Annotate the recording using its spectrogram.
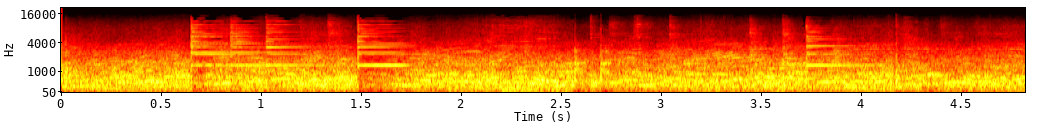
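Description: A metal spatula clinks sharply against metal.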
